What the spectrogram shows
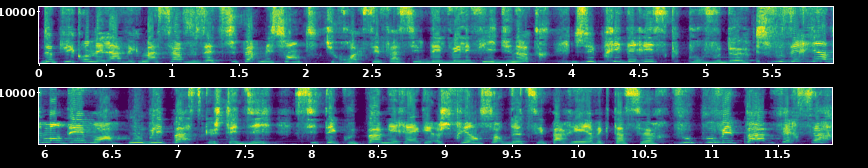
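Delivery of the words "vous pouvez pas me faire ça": protesting outburst, cried out. Answering a threat of being separated from a sister: yelling. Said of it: "pourquoi tu cries ?".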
